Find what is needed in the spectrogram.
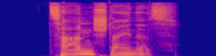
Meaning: genitive singular of Zahnstein
- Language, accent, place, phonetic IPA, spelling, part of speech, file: German, Germany, Berlin, [ˈt͡saːnʃtaɪ̯nəs], Zahnsteines, noun, De-Zahnsteines.ogg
